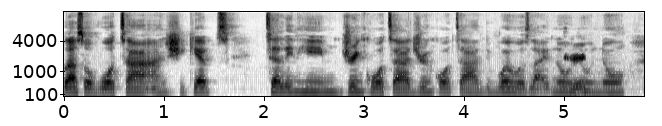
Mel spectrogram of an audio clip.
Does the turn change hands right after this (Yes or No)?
No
